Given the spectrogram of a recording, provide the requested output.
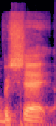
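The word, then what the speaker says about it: Bichette: Pronounced E is it's a silent E. It's okay. Bo Bashette.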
